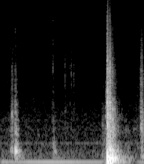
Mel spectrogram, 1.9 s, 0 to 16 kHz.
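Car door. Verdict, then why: Solid. A 2022 Audi RS e-tron GT car door is closed from the inside. A small click comes first, then a deep, low thunk with a brief tap at the end. The shut sounds solid.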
